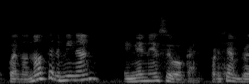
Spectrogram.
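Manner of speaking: usual speaking voice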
